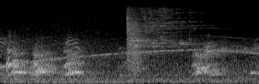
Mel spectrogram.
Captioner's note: sound of breaking glass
